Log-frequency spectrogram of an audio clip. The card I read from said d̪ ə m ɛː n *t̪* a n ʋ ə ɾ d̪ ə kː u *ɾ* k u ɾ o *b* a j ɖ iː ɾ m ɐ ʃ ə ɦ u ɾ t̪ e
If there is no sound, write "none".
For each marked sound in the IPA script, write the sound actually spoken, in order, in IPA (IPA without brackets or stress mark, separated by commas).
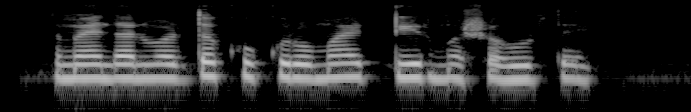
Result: d̪, none, m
